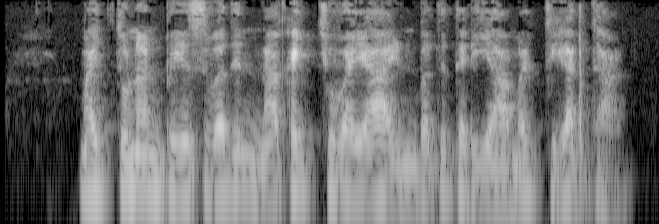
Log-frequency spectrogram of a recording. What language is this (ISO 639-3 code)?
tam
